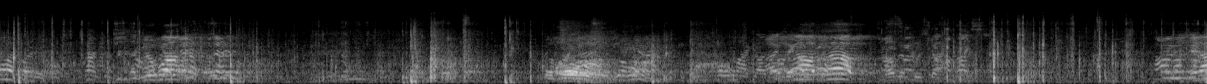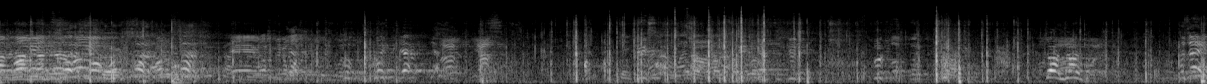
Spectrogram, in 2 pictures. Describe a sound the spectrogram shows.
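Young men shout and call to each other outdoors.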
